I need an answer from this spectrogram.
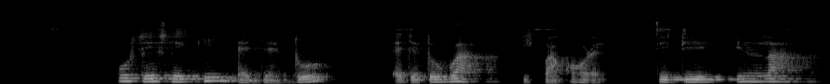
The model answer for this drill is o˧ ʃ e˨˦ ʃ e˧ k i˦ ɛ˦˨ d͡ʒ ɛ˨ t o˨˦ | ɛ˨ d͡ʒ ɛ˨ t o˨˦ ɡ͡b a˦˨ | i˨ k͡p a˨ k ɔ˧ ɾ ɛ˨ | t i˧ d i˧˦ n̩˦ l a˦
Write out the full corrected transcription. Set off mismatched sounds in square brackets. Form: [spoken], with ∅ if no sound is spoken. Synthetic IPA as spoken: o˧ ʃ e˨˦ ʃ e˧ k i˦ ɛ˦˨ d͡ʒ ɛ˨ t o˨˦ | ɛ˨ d͡ʒ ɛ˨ t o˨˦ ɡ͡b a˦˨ | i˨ k͡p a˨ k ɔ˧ ɾ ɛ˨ | t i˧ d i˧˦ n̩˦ l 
